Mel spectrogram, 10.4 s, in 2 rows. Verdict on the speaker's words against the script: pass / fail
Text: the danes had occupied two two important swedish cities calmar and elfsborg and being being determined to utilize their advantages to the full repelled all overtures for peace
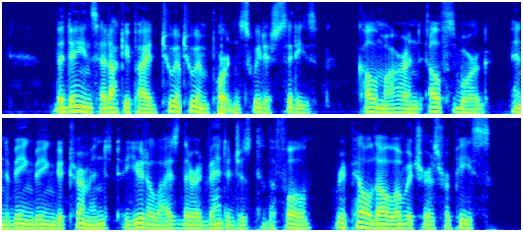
pass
